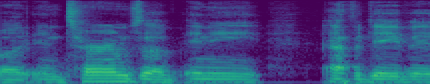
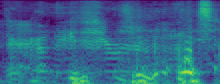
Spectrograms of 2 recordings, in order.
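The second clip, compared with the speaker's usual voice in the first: giggling through the words; can't stop laughing; 11 semitones higher, 10 dB louder than usual. Real, not acted. Interviewer laughing through the question.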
